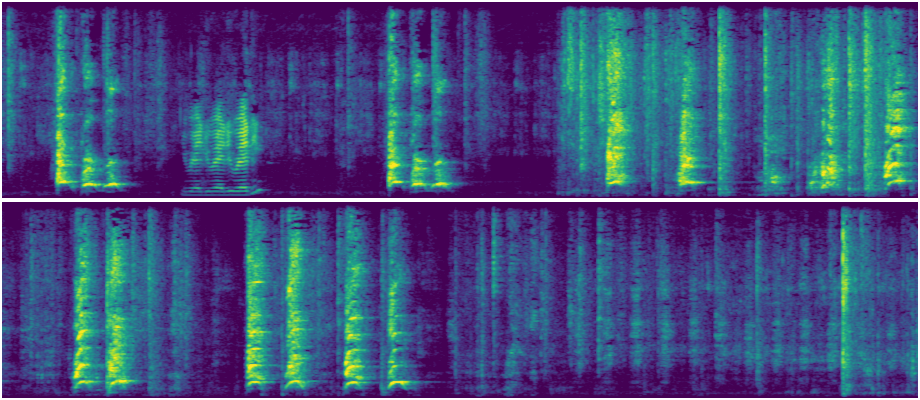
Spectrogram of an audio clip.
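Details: Mary, a blind female pug, barking eagerly during a game of fetch with a noisy motorised ball. Short yappy barks come in quick runs between stretches of a person's voice, with a brief whining note early on.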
